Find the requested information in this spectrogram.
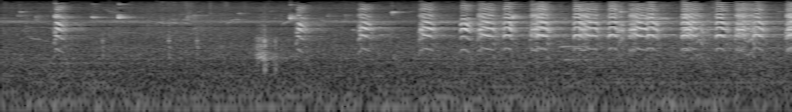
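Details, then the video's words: Southern lapwing pair in duet: after scattered sharp calls, from about four seconds a dense run of harsh, strident, harmonic-rich notes repeated in quick succession, overlapping voices, in an open rural setting. "CANTO EM DUETO DO QUERO QUERO Vanellus chilensis, Southern Lapwing"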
